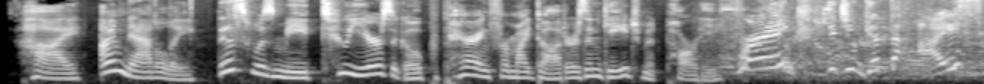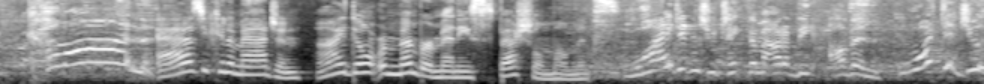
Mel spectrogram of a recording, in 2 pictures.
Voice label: voiceover

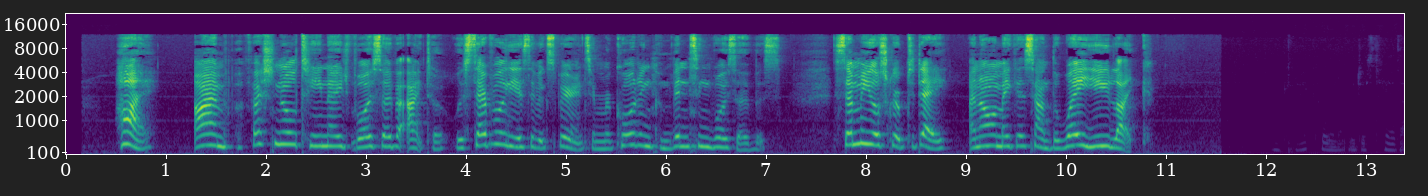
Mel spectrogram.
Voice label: voice over artist

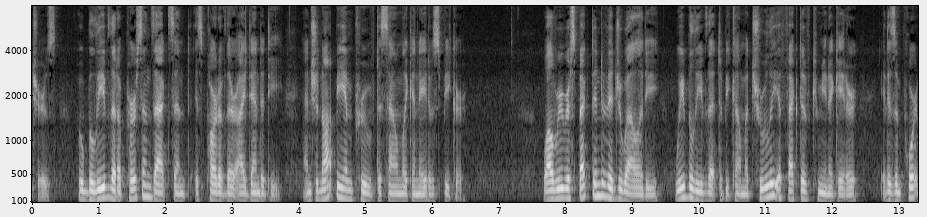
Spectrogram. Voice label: english pronunciation

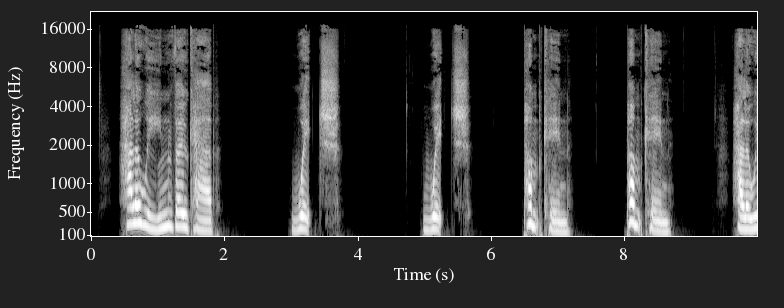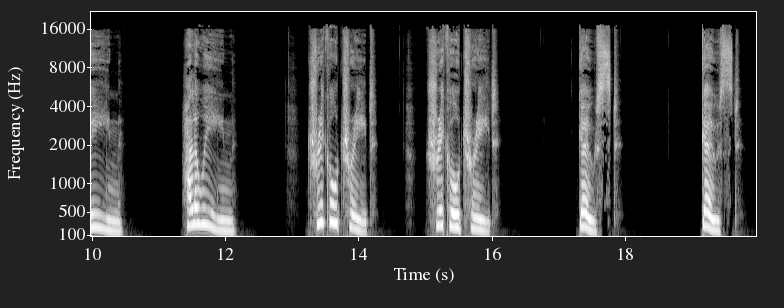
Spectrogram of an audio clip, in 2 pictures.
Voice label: Halloween vocab RP British accent

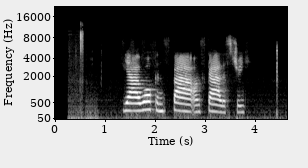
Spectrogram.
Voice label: drogheda accent; where i work

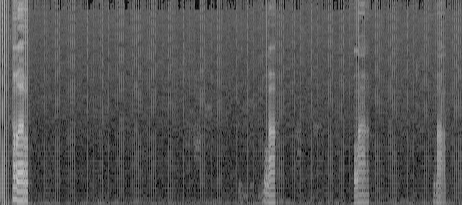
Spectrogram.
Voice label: mom talking

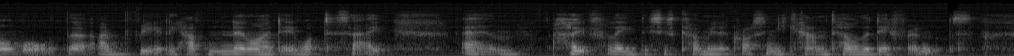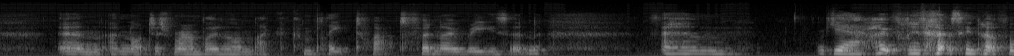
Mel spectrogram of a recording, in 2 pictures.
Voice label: not posh voice

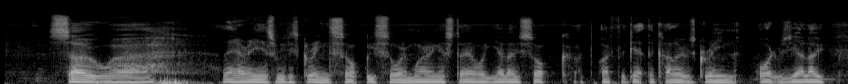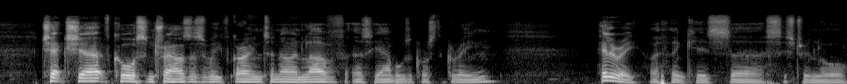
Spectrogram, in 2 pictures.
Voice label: golf commentary

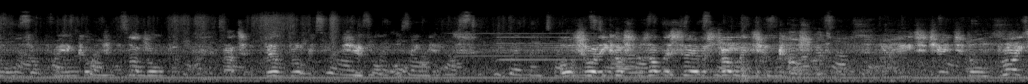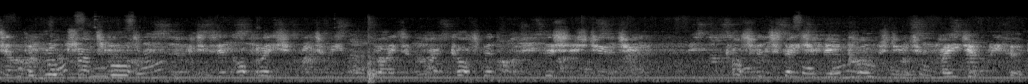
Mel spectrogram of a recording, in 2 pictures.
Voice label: train announcement

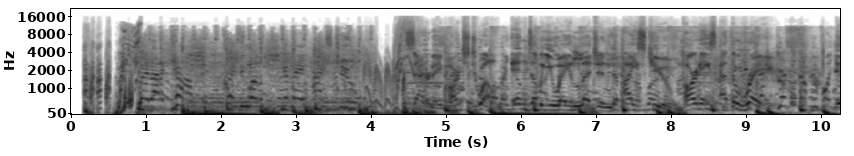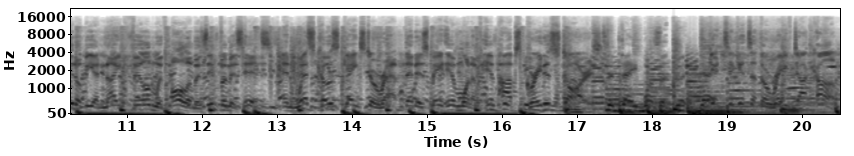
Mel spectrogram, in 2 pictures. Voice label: concert commercial; the rave milwaukee wisconsin; tim burt media

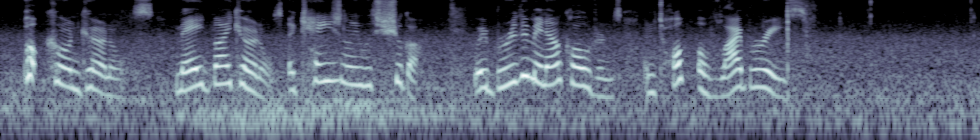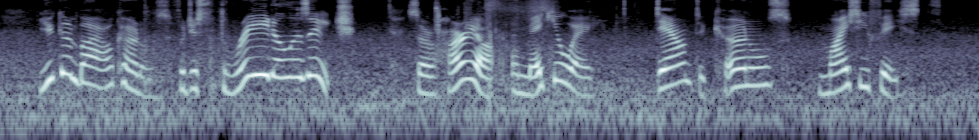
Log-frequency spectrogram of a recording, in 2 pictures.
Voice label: spelling jingle

